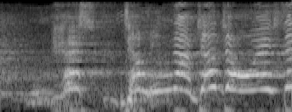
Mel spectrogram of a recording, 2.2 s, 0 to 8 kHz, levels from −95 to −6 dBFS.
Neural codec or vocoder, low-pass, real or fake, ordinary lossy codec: none; 7.2 kHz; real; none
